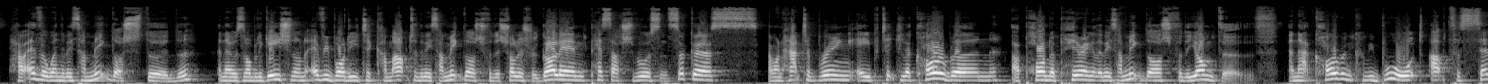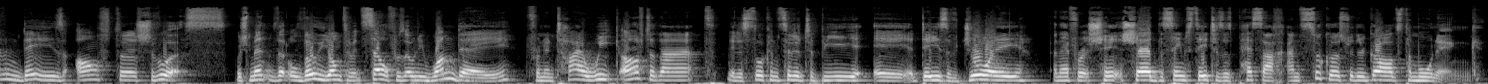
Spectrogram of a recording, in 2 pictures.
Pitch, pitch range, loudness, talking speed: 195 Hz, 180-210 Hz, -12 LUFS, 205 wpm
